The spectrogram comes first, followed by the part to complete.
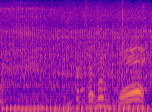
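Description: A small engine idling with a steady, rapid low throb, under people talking.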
